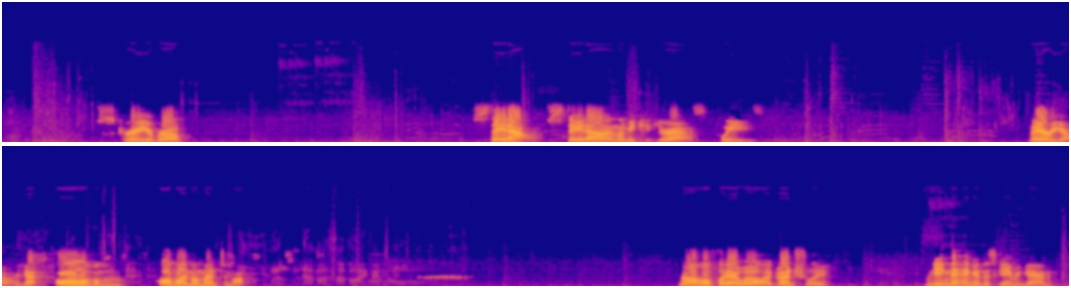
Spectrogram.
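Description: A young man speaks close to a microphone in short bursts.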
